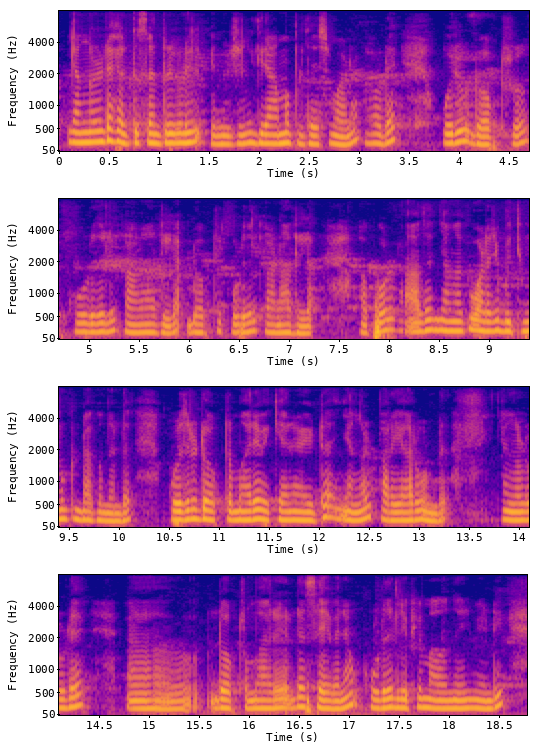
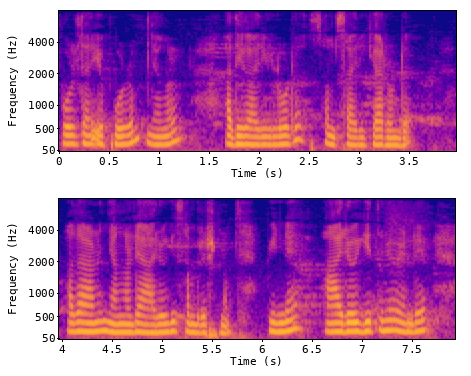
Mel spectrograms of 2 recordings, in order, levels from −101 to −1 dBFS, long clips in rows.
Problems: none marked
